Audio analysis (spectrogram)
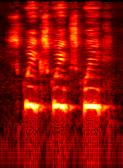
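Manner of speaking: very high, loud toy squeaks; squeaky toy imitation. Dog chewing its toy, high piercing squeaks.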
